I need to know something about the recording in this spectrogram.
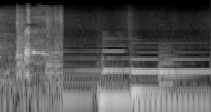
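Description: A woman's brief cough-like vocal outburst in the first half-second, then background music with held keyboard notes over a changing bass line.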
